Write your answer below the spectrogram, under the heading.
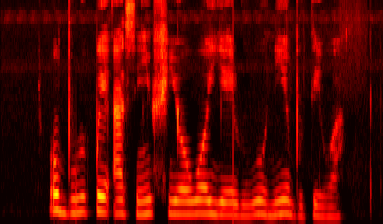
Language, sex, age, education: Yoruba, female, 15-29, tertiary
